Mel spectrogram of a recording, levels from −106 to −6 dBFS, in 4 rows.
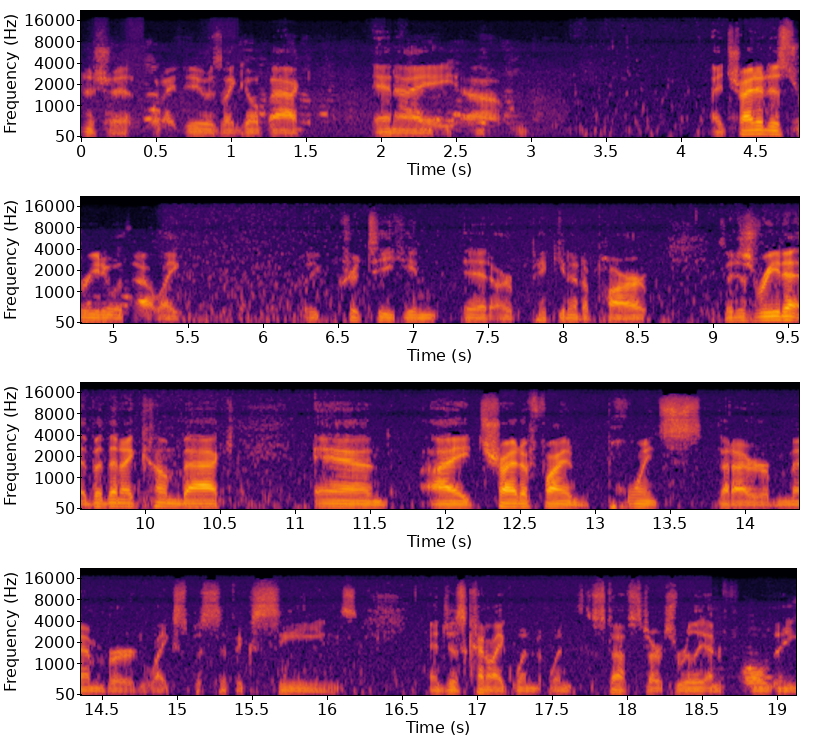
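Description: A speech recording carries overdone noise removal from start to finish: the background is pulled down, leaving twinkling, chirpy specks, and quieter parts of the voice are gated off along with the noise. Unlike a codec fault, the damage tracks the noise floor, worst in pauses and soft syllables. Speech suppressed in double talk shows as dips of roughly 15 dB at 0.0 to 1.28 s, 4.37 to 5.31 s and 18.62 to 19.11 s, and about 10 dB at 2.37 to 2.91 s. The voice drops, dulls or breaks up in pieces, most likely an echo canceller ducking everything while both sides talk. These dips line up with the other side's voice leaking through, which is a faint second voice about 15 dB below the talker from 0.14 to 3.1 s, about 20 dB below at 4.32 to 5.1 s, and louder, about 10 dB below, from 18.66 s to the end. It is likely loudspeaker echo the canceller left in. Because it is a distinct voice rather than a delayed copy of the talker, it is not the talker's own echo.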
